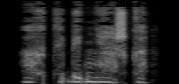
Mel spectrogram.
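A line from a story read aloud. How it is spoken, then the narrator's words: Whisper. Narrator (Russian): прошептала Хелен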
